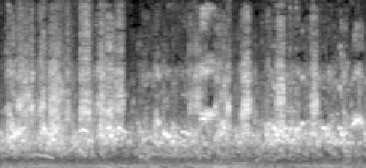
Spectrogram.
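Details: Budgerigars in an aviary colony chirp happily, many overlapping high twittering and squeaky notes forming a continuous busy chorus.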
